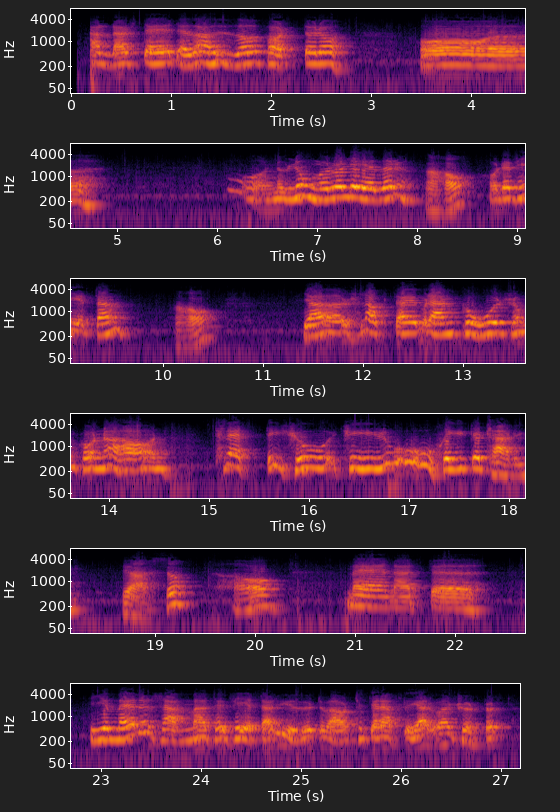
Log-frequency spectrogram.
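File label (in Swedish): Gunnarp Halland, dialekter svenska sagor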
